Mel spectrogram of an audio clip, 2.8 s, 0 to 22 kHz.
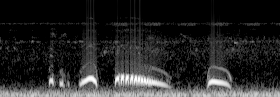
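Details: Spotted dove, a breeding male recorded in Thailand in 2023, delivers one yon khu ang song phrase: two or three soft short coos, a rising-falling hoot, a long drawn descending coo, then a final arched coo, with low background rumble.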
